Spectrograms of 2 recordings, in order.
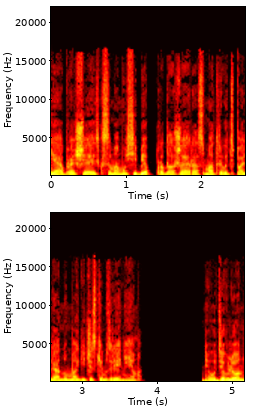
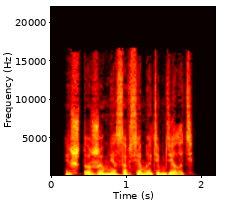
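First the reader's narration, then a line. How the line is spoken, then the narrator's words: Muttered under breath. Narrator (Russian): буркнул я себе под нос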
